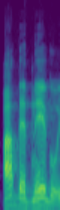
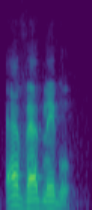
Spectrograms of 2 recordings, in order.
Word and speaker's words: Evednego: Abednego is how we pronounce it, but in Hebrew is Evednego.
